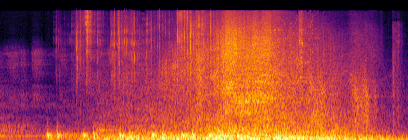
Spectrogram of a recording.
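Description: A loud magical blast bursts and rumbles.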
